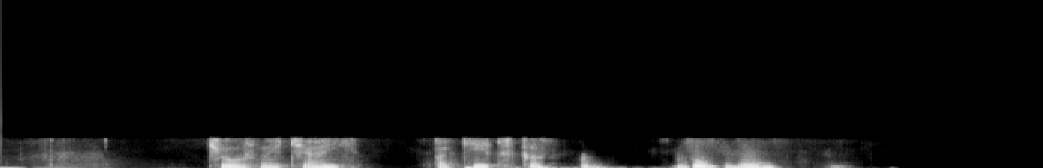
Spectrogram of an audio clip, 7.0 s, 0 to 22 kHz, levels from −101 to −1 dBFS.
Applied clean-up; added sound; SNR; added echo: neural mask model Resemble Enhance denoiser.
